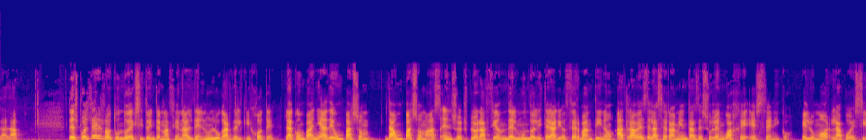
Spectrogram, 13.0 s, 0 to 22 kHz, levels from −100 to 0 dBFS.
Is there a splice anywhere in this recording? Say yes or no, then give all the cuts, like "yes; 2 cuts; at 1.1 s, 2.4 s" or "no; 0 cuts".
yes; 1 cut; at 4.2 s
